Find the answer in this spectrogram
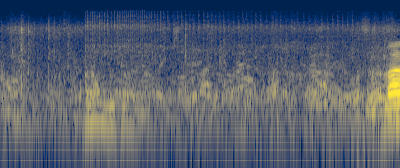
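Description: Background chatter of several people's voices, with a louder voice near the end.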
